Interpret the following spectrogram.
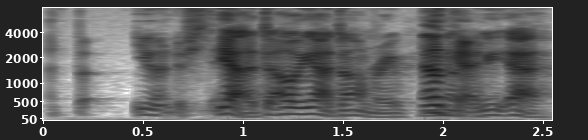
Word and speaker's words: Domri: Domni Raid would be proud. Yeah, I probably butchered the pronunciation, but you understand. Yeah. Domri. Okay. Domri.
